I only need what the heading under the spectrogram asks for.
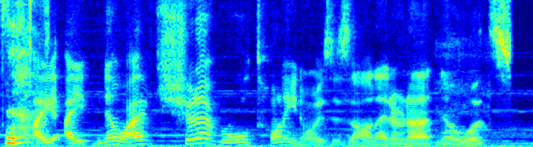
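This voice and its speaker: A man's voice: mid-range voice, wildly swooping pitch, normal speed, a little mellow, soft background music. A man chatting casually as a player in a tabletop roleplaying game. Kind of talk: casual chat.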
